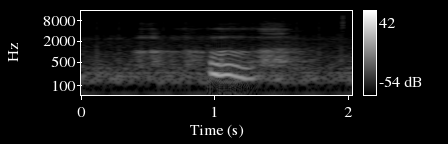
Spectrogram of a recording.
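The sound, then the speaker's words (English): A short, voiced yawn with a falling pitch and a breathy tail, standing out from a quiet background, with no speech around it. “If you guys are doing the yawning drinking game, y'all are getting fucked up.”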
